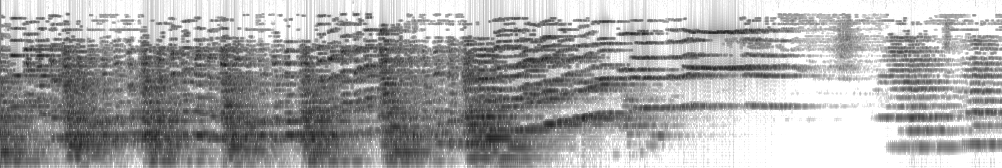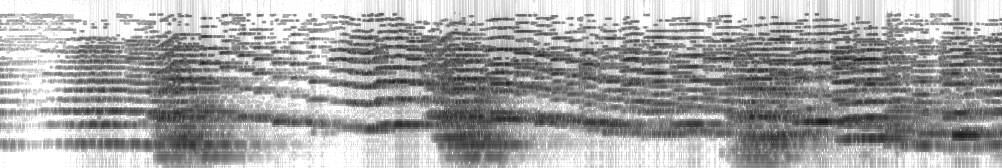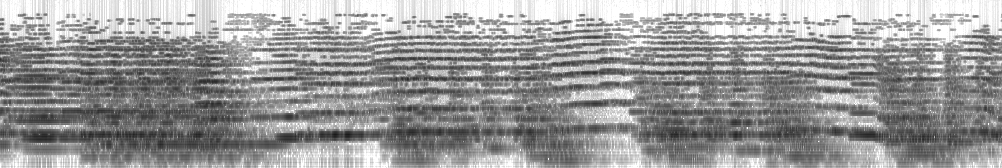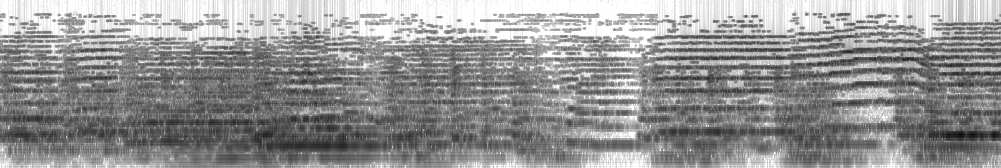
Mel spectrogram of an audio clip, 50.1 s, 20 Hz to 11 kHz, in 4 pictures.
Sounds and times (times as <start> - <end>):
Violin, fiddle: 0.0 - 10.0, 11.0 - 50.0.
